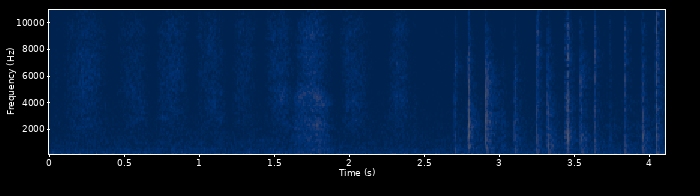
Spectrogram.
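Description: Faint rubbing of hands against bare arms and clothing, then a quick run of about a dozen light clicks in the last second and a half.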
